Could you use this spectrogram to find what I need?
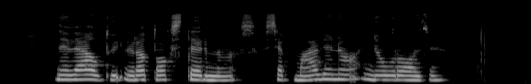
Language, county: Lithuanian, Panevėžys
